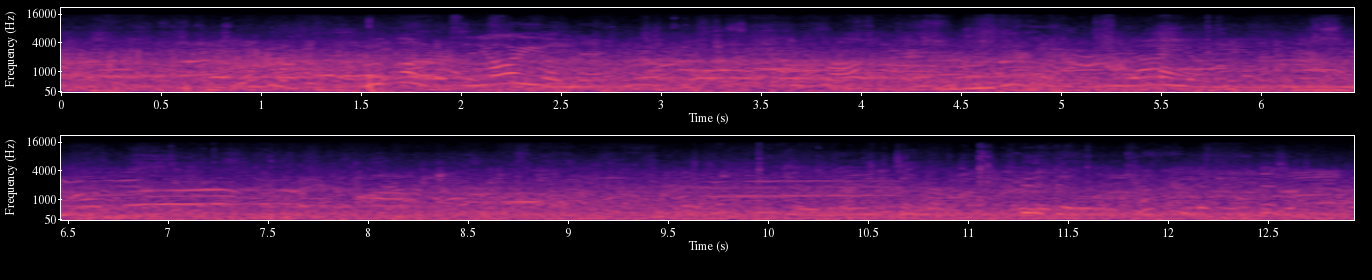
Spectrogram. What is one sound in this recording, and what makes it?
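A large crowd of people chatters and calls out across an open-air stadium.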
